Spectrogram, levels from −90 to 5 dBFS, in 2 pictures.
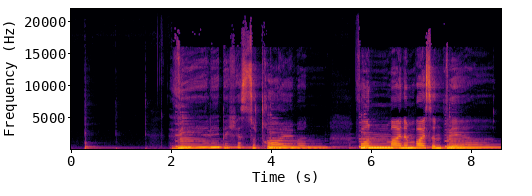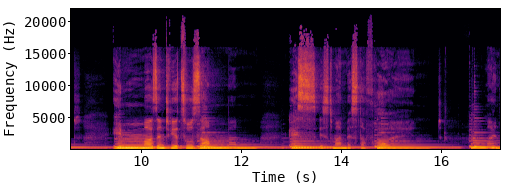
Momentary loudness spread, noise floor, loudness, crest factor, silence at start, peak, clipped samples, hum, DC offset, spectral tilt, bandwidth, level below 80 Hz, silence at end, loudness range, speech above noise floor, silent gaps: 22 LU; -60 dBFS; -18 LUFS; 18 dB; 0.25 s; -2 dBFS; under 0.1%; none; under 0.1%; -5 dB/octave; 19 kHz; -56 dBFS; 0 s; 6 LU; 44 dB; none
